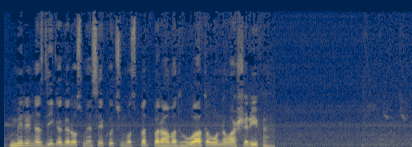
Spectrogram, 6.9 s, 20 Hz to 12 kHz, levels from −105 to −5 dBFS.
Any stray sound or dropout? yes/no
no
